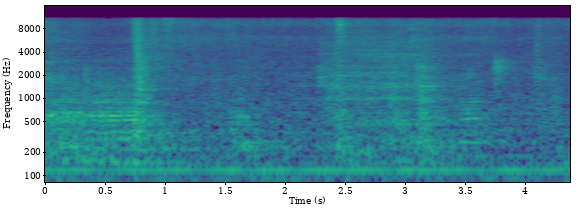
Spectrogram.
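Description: Conference-room background: a steady low hum with faint indistinct voices, broken by a sharp click or knock about a second in and another around two and a half seconds in.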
